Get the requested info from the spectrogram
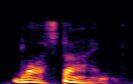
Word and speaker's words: Blostein: Then coming up at Good Nights in January, Lucas Zelnick and Jamie Wolf, Danelle Rawlings, Leah and Andrew Ruddick, and Michael Blostein. Now, I checked it out, and actually it's pronounced both ways. Most of the time it's Steen, but there was a pronunciation of Blostein.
